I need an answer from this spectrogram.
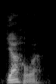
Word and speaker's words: Yahowah: the gestation of the horse child which Asher yahwah yah the proper pronunciation of the name of eloah God as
